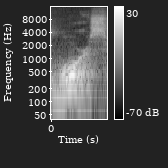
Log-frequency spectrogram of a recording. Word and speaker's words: worse: sounds like horse right so what about this word w-o-r-s-e hm should be pronounced worse right no but it's pronounced worse worse hey his singing is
